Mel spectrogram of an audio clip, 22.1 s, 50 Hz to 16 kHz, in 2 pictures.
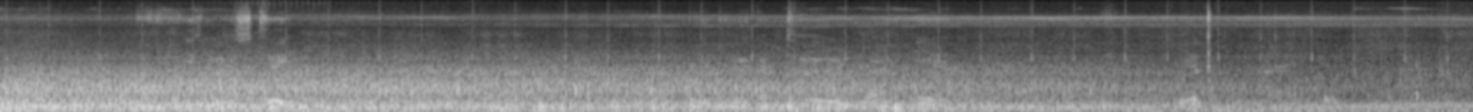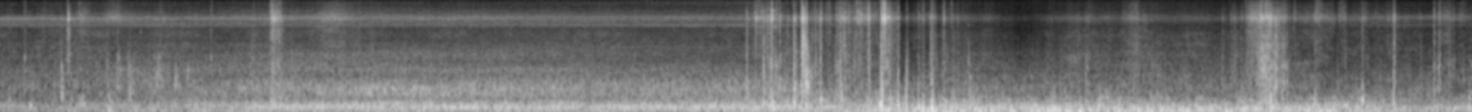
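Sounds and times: sharp clicks and knocks: 0:00.0 - 0:13.3, 0:16.6 - 0:18.4
car engine hum: 0:00.0 - 0:22.0.

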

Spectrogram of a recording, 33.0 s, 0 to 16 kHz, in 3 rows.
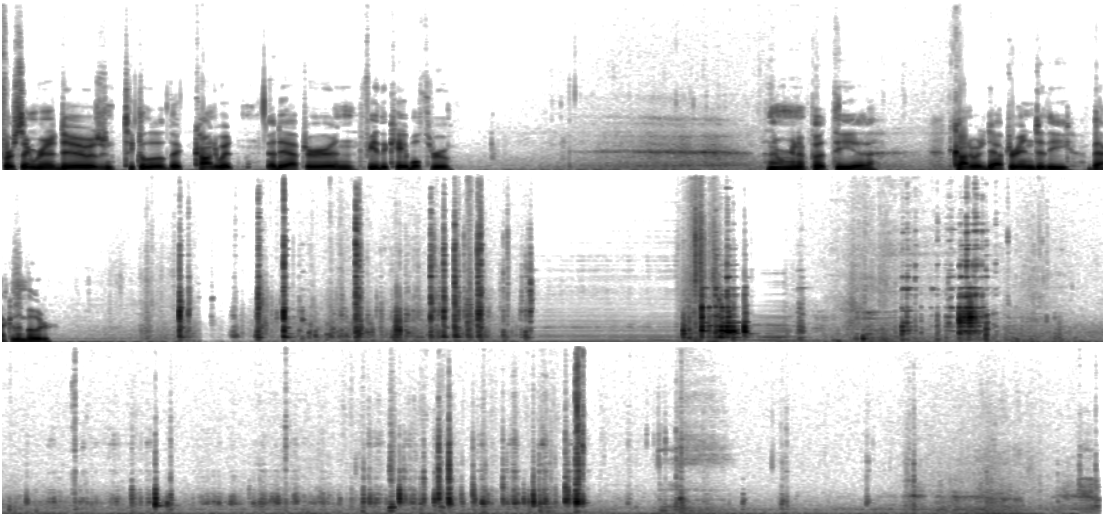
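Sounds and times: low steady hum: 0:00.0 - 0:33.0
parts clattering: 0:12.3 - 0:17.0, 0:17.7 - 0:32.3
small parts clicking and clinking: 0:20.0 - 0:21.1, 0:22.2 - 0:30.0.

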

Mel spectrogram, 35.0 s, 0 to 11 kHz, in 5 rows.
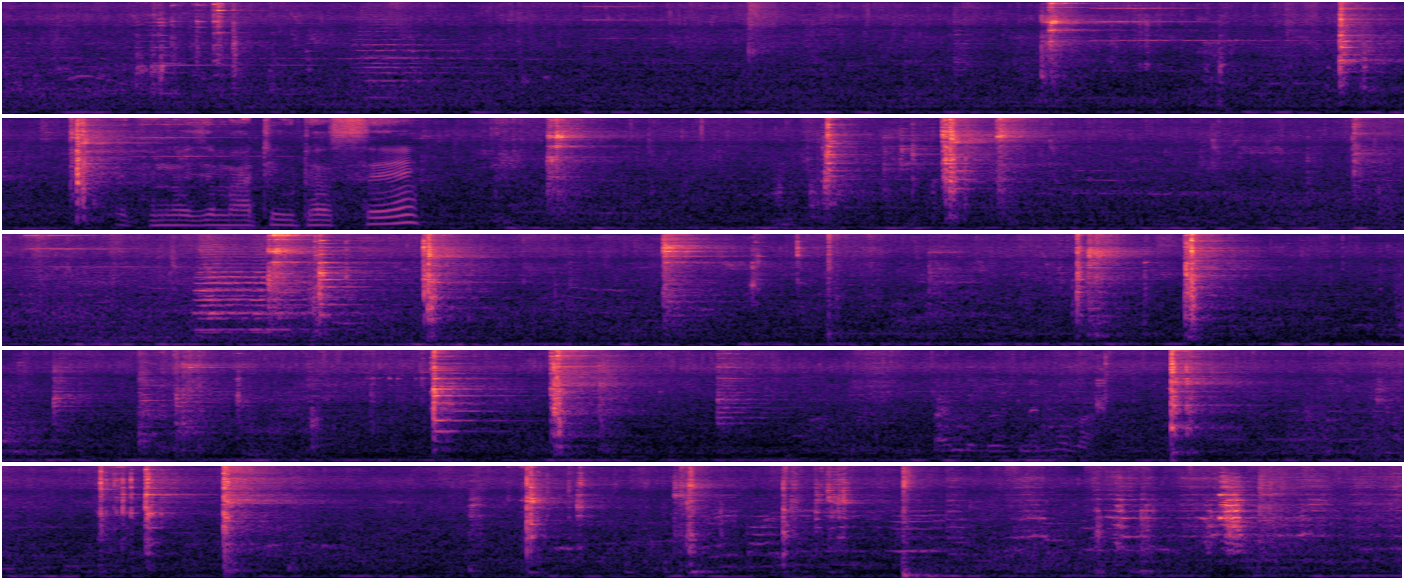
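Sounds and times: pipe wrenches clinking on steel pipe: 0:00.6 - 0:01.6, 0:04.7 - 0:08.4, 0:09.7 - 0:10.1, 0:10.9 - 0:12.4, 0:13.0 - 0:20.4, 0:21.0 - 0:25.0, 0:26.4 - 0:27.3, 0:27.9 - 0:35.0.

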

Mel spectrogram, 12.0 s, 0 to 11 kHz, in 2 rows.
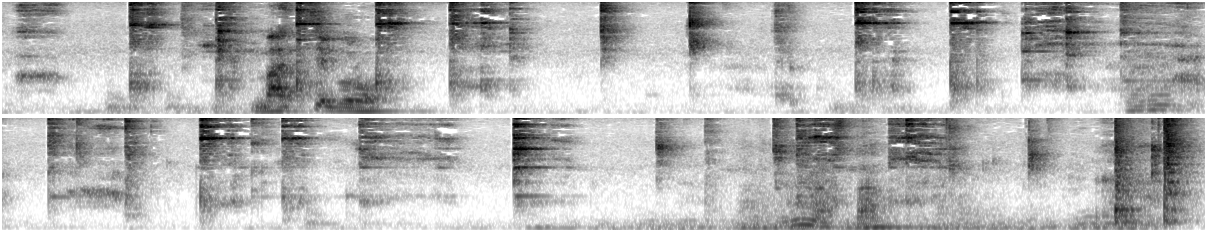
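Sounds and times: spoons clinking against bowls: 0:00.6 - 0:03.6, 0:04.3 - 0:05.7, 0:06.3 - 0:09.0.

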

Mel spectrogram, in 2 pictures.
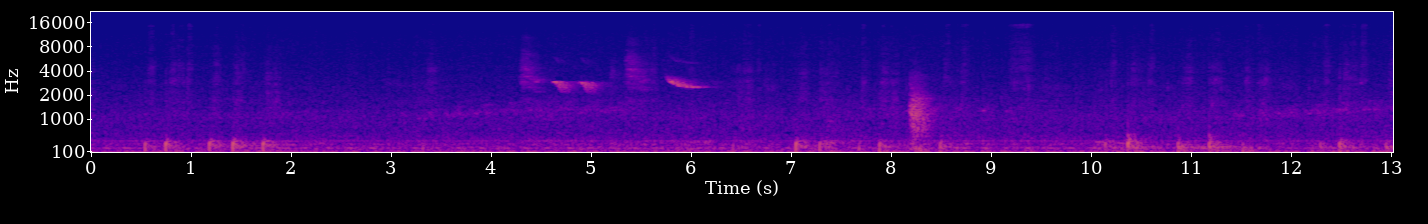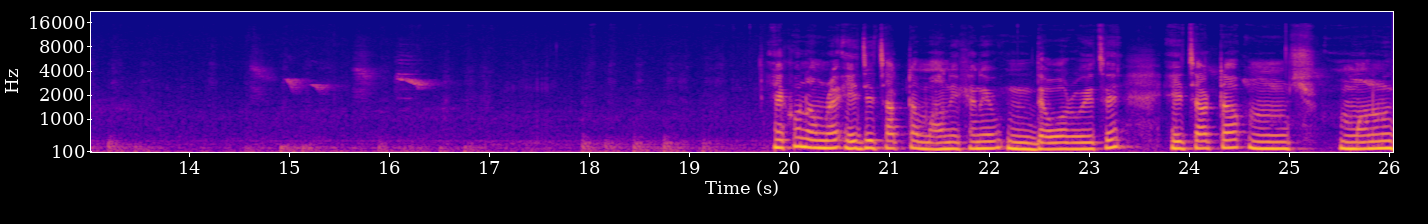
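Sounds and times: low electrical hum: 0:00.0 - 0:26.0
marker on whiteboard: 0:00.5 - 0:02.0, 0:05.4 - 0:09.4, 0:10.1 - 0:19.4
small bird chirping: 0:04.0 - 0:06.3, 0:14.6 - 0:16.7.

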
